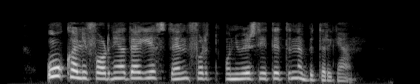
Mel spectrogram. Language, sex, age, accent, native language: Uzbek, female, under 19, Namangan, Uzbek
